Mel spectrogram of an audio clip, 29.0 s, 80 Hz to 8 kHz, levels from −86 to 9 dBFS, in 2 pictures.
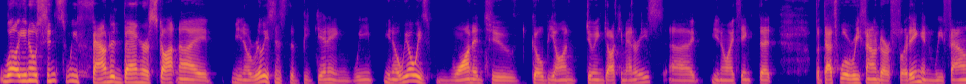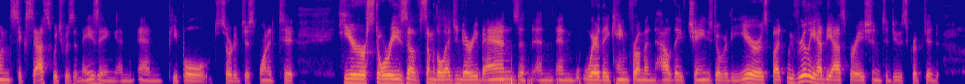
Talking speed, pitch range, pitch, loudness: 180 wpm, 115-135 Hz, 120 Hz, -24 LUFS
